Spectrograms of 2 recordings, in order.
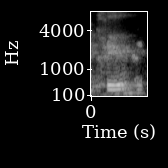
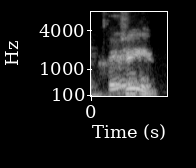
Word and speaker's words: Krier: Yeah, I mean, if you wish, you could do a more Germanic pronunciation of my last name, Krier. We do it, Krier.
